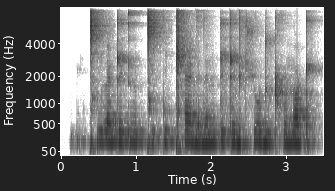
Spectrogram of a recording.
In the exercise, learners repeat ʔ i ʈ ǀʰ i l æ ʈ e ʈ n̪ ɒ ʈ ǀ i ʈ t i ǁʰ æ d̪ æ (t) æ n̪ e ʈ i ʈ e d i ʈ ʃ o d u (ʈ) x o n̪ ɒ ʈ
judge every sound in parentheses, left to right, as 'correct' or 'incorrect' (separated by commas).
incorrect, correct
